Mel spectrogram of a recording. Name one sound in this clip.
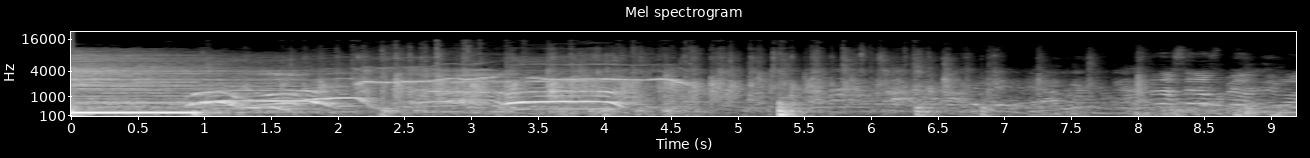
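A crowd of young men cheer and shout.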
